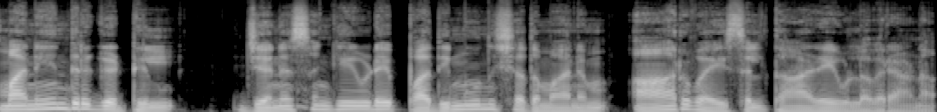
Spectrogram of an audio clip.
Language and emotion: Malayalam, neutral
